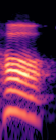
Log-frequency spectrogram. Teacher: स्वर तंत्र जो है हमारे मुख में, सीधा वह स्वर तंत्र से ही वह ध्वनि निर्गत होती है, इसीलिए उसको कहा गया है स्वर तंत्रीय ध्वनि।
